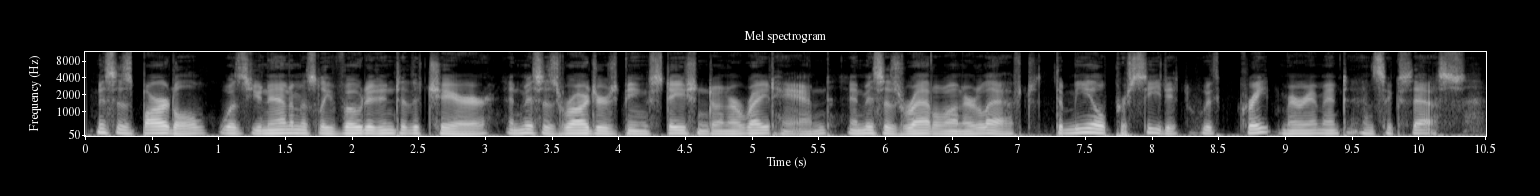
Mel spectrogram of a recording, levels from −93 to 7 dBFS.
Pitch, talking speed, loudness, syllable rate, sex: 125 Hz, 175 wpm, -17 LUFS, 4.9 syllables/s, male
